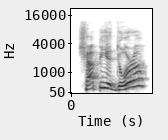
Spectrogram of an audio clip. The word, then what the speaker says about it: La Chapeadora: It's called Chapiadora. Am I pronouncing that right?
